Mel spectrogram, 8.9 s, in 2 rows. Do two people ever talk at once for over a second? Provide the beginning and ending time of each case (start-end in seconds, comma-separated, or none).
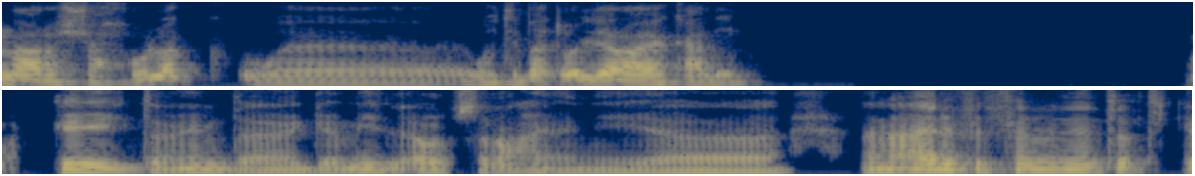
none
